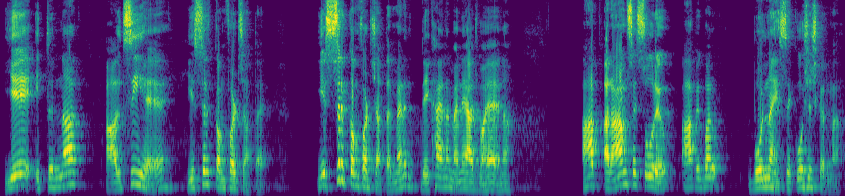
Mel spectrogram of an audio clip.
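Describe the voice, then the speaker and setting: A man teaching a live online exam-prep math class, encouraging, repeating each answer, and mixing quick calculation with motivational asides. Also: a little high, lively intonation. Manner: encouraging, repeats answers, addresses students as kids.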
